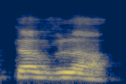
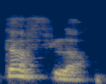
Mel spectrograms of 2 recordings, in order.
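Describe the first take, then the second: First: The middle consonant is a voiced v sound. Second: The middle consonant is a voiceless f sound. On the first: The word intended. The speaker calls it right. "elle voulait dire tavla" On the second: A different word, meaning a beam. The speaker calls it wrong. "elle dit tafla"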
